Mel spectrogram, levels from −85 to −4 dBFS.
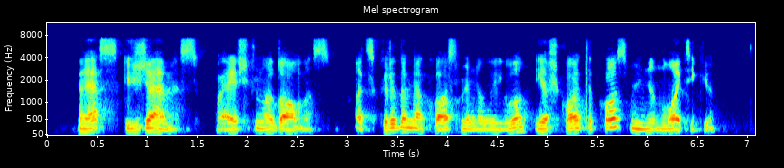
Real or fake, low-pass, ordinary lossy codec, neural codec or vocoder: fake; 7.2 kHz; AAC, 64 kbps; codec, 16 kHz, 2 kbps, FreqCodec, smaller model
